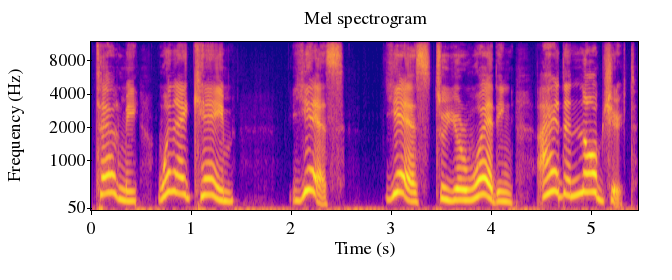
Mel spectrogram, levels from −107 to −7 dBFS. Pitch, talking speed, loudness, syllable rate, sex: 270 Hz, 155 wpm, -16 LUFS, 3.9 syllables/s, female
